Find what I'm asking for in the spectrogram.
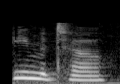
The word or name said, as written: hemato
